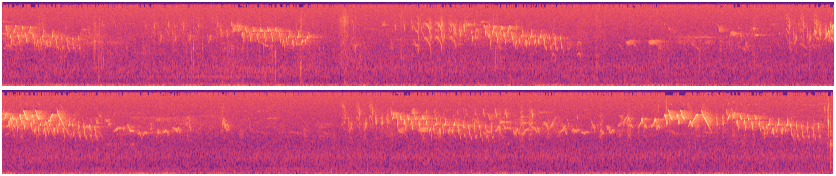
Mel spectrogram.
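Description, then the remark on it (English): A house wren sings repeated bubbling, tumbling bursts of song every few seconds against a steady low outdoor rumble, clear, with no talking, in the second week of July. “The house wren here.”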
